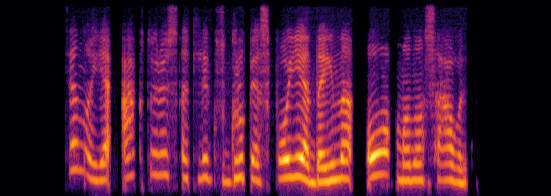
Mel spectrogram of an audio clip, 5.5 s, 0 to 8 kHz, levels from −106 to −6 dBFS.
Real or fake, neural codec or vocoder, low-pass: real; none; 7.2 kHz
